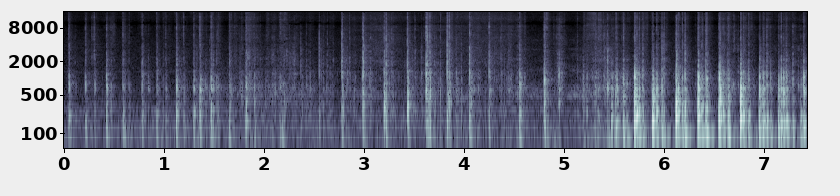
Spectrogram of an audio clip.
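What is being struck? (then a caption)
Small printed cardboard box. A small, hollow, printed cardboard box is tapped quickly with fingertips and short nails. The taps are short, dry and hollow, with a low thud and little ring, and they grow louder and denser over the last two seconds.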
